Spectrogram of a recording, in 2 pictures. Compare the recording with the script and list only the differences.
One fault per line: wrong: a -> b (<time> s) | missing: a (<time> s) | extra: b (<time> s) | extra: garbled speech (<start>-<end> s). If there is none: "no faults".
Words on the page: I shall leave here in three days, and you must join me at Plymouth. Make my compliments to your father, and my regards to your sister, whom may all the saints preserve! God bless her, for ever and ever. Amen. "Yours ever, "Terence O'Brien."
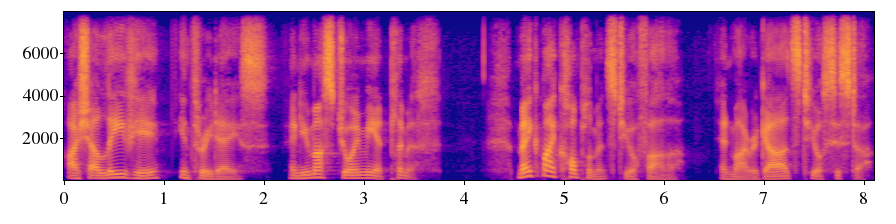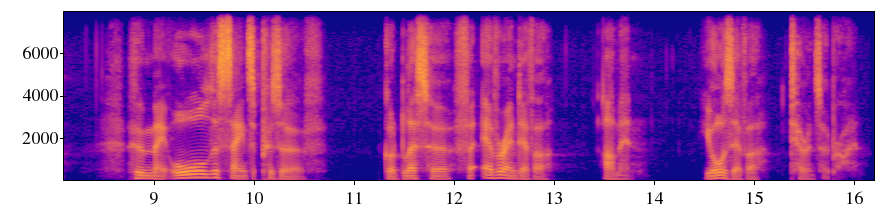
no faults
